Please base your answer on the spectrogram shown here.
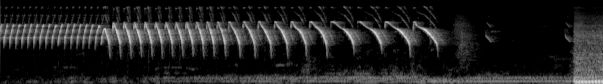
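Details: Canary singing a lure song with long rolls and pauses for teaching young birds: a quick high roll turns into a run of sharp descending notes that slow and stop, then near silence, then a sudden loud noise burst at the end.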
